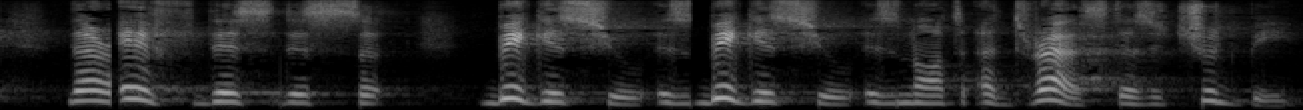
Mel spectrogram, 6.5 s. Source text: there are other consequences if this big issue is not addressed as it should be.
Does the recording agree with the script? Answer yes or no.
no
